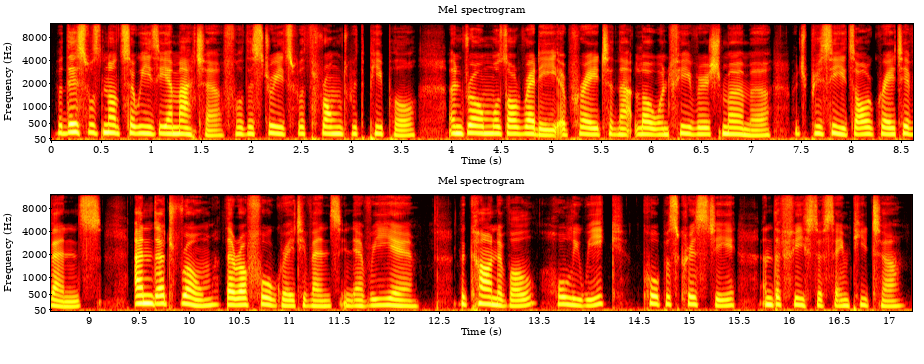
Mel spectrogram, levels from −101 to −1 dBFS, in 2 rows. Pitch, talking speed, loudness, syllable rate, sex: 185 Hz, 190 wpm, -21 LUFS, 5.2 syllables/s, female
